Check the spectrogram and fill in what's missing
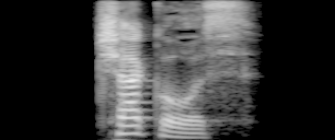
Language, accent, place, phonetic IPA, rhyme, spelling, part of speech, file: German, Germany, Berlin, [ˈt͡ʃakos], -akos, Tschakos, noun, De-Tschakos.ogg
- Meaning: 1. genitive singular of Tschako 2. plural of Tschako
